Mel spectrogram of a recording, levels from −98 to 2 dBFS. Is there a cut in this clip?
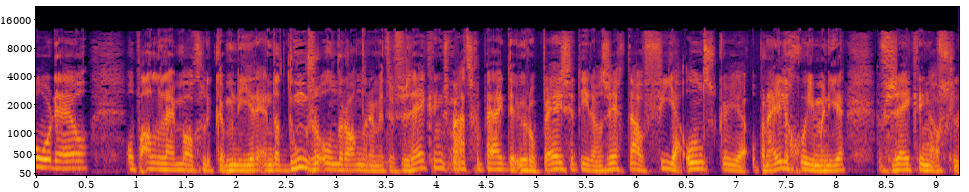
yes; 1 cut; at 0.9 s

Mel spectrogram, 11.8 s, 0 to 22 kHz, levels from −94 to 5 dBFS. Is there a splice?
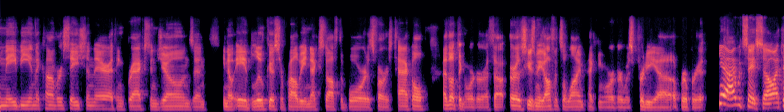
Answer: yes; 1 cut; at 7.0 s

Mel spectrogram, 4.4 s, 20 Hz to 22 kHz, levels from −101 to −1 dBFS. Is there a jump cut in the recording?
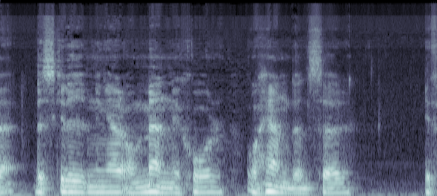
no; 0 cuts

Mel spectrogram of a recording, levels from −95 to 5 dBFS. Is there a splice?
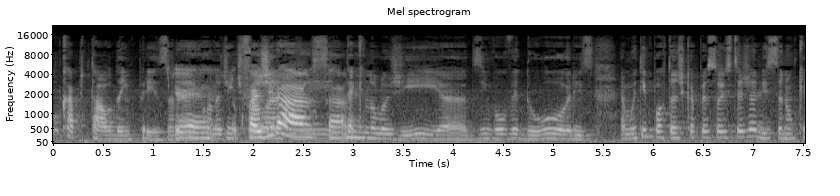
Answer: no; 0 cuts

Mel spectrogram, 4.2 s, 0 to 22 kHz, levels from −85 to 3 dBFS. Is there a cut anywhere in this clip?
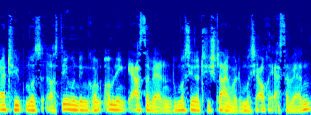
no; 0 cuts

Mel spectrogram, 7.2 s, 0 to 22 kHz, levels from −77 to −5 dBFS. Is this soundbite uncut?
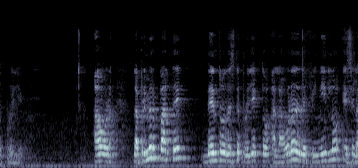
yes; 0 cuts

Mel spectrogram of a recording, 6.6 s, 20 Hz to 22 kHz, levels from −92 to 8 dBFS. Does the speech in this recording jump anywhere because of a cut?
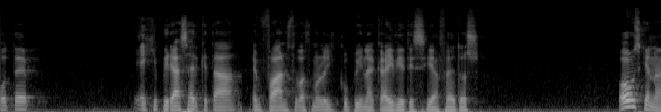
yes; 1 cut; at 2.4 s

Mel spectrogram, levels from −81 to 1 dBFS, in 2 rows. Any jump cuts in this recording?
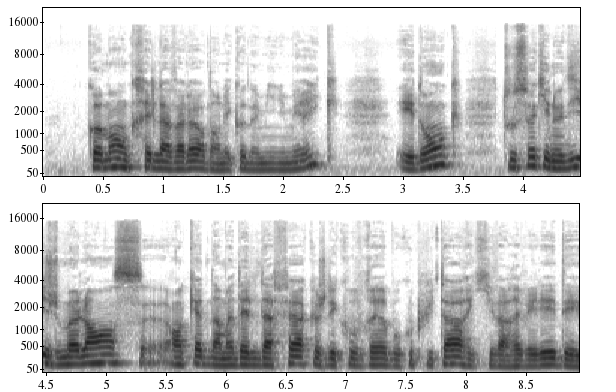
no; 0 cuts

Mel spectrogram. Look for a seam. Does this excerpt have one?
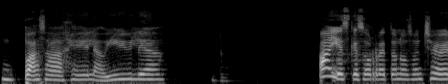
no; 0 cuts

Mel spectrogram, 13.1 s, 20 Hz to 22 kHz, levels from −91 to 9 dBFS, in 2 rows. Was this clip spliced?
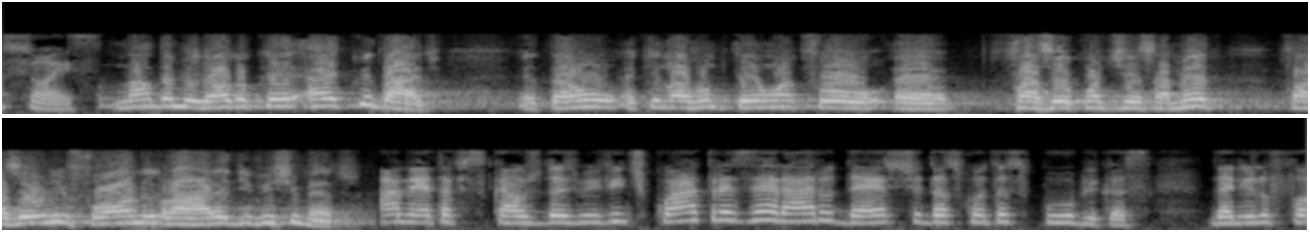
yes; 3 cuts; at 3.1 s, 4.0 s, 7.3 s

